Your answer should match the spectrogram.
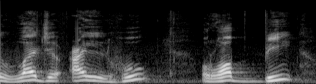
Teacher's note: रॉ पर ज़बर, रॉ को पुर करके पढ़ेंगे, बा मुशद्दद, बा को जमाओं के साथ पढ़ा जाएगा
